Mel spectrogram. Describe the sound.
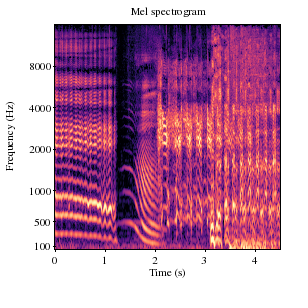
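Goat bleating: a few loud, quavering, nasal cries, with a sharp downward slide in the middle and choppier bleats toward the end.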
